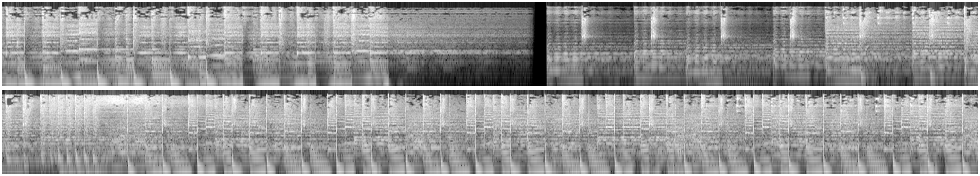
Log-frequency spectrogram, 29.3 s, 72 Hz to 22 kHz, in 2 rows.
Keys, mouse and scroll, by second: 0.8 r, 3.7 click, 4.0 scroll up 2, 4.2-5.7 shift+middle drag, 5.7 click, 5.8 Tab, 7.1 click, 7.4 g, 9.0 click, 9.5 g, 11.4 click, 11.5 g, 14.3 Tab, 15.7 click, 16.3 click, 16.8 Tab, 17.0 Tab, 19.1 click, 19.5 Tab, 20.1 g, 22.3 click, 22.4 g, 23.8 click, 24.4 click, 24.7 g, 25.8 click, 25.9 g, 27.7 click.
